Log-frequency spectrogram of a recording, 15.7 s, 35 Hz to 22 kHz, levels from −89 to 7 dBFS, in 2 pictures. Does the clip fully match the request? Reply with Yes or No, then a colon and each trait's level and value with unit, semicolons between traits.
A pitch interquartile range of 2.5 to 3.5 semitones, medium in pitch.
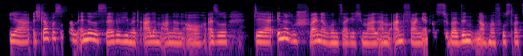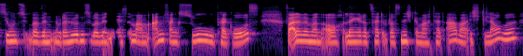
Yes: average, 2.9 semitones; medium, 180 Hz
